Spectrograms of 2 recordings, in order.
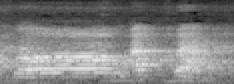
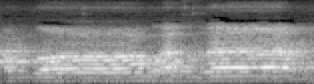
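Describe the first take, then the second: First: Neither vowel of akbar is drawn out. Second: The ba syllable of akbar is drawn out. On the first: The speaker calls it right. "langsung akbar, ba-nya tidak boleh panjang" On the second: The speaker calls it wrong. "ba-nya panjang"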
